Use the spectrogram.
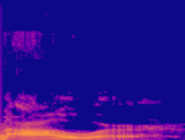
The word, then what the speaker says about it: hour: Hour adalah kata yang diawali oleh huruf konsonan yaitu huruf H. Namun pada pengucapannya yaitu berbunyi huruf vowel. Maka artikel yang kita gunakan adalah artikel N. An hour.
